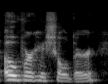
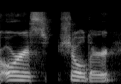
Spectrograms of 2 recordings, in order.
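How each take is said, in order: First: Said in the usual way. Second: "o'er" said as one syllable, no v; dialect o'er. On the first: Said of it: "So instead of". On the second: Shown as a demonstration. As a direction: say "o'er" like "ore". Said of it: "it's O apostrophe E R".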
